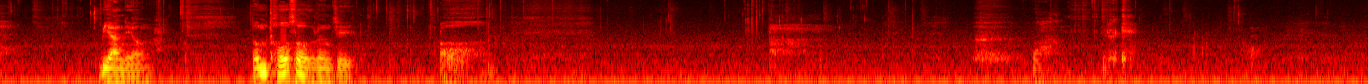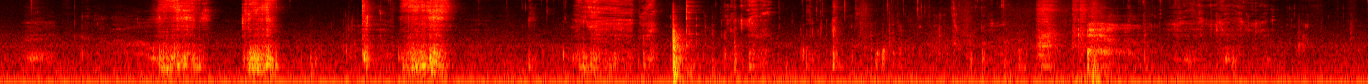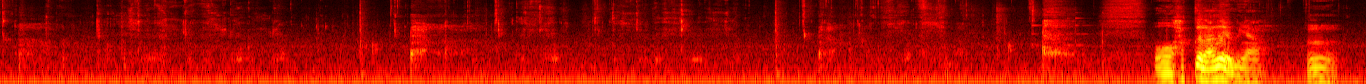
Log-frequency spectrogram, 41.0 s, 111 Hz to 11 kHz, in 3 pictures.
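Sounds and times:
chewing: 3.6s - 5.2s, 6.6s - 9.3s, 18.7s - 38.4s
loud slurping: 15.1s - 16.6s, 17.3s - 18.3s.

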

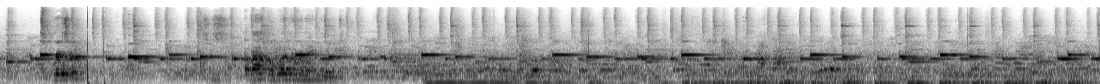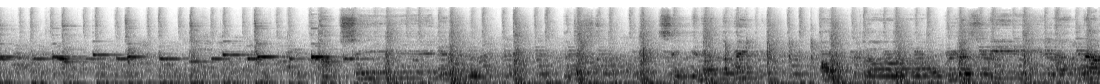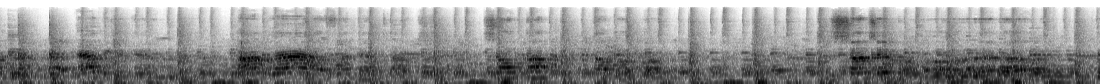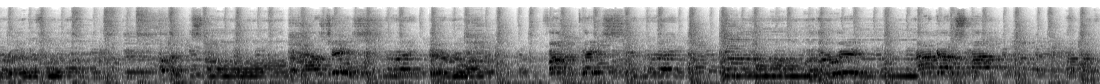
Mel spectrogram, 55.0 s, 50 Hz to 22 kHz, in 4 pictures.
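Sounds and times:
drums: 0.0s - 55.0s
swing band playing: 0.0s - 55.0s
upright bass: 2.4s - 55.0s
man singing: 17.6s - 36.3s, 37.3s - 55.0s
person singing long notes: 43.3s - 55.0s.

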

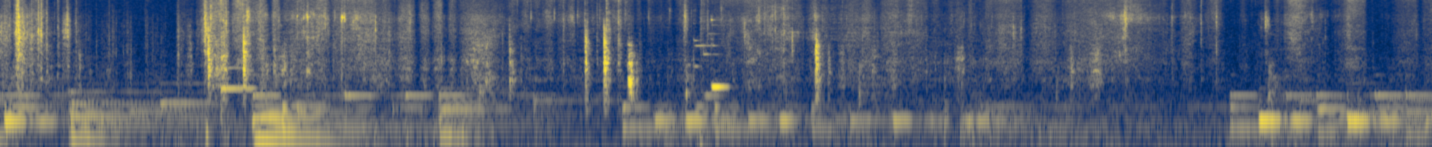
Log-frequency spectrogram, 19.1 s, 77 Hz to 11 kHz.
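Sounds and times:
hands rubbing wet tissue paper: 0.0s - 19.0s
soft background music: 0.0s - 19.0s.

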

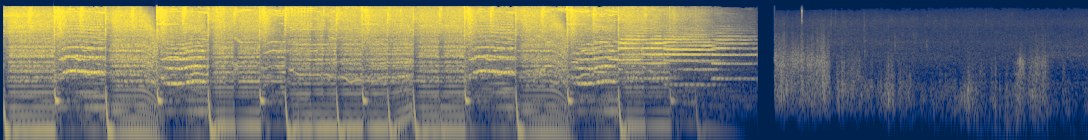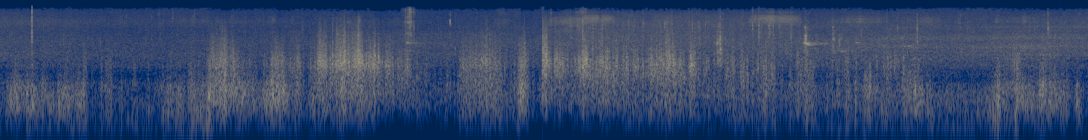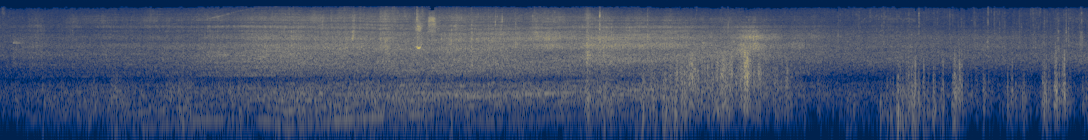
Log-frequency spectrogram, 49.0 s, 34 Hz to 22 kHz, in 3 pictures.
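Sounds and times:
street noise: 0.0s - 48.9s
wind on microphone: 11.6s - 48.9s
vehicle engine driving off: 33.6s - 44.5s.

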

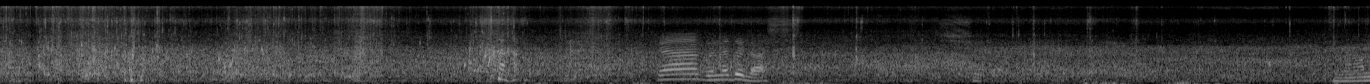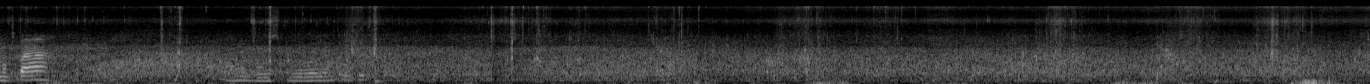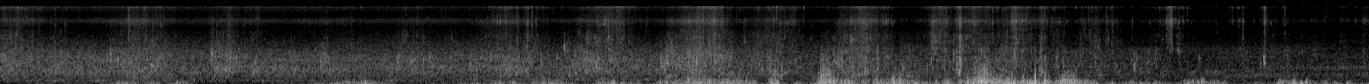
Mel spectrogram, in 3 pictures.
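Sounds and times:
river water flowing over rocks: 0.0s - 41.0s
wind buffeting on microphone: 26.6s - 27.2s, 30.6s - 31.4s, 32.1s - 41.0s.

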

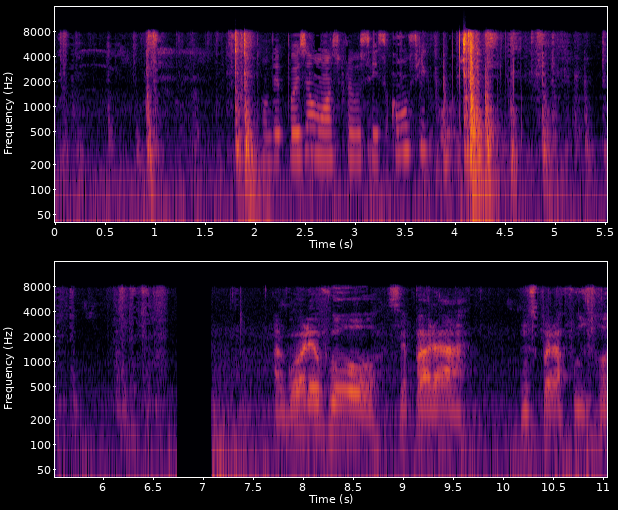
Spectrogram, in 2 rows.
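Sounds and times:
wooden board knocking and scraping: 3.7s - 6.7s.

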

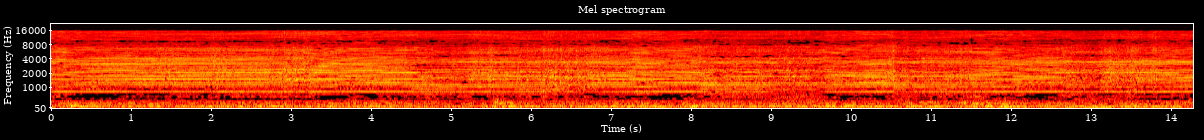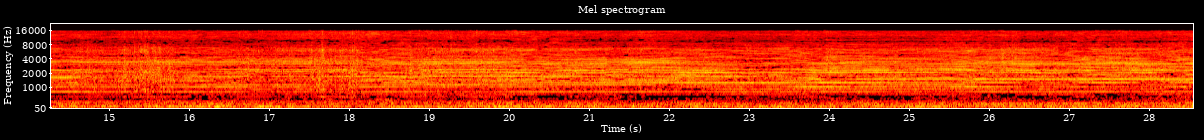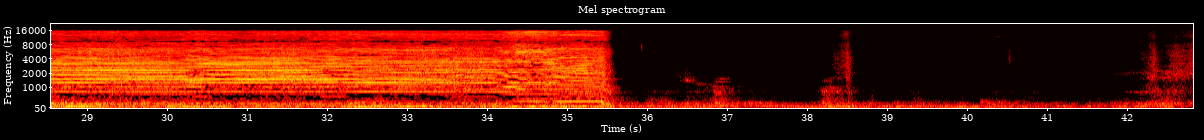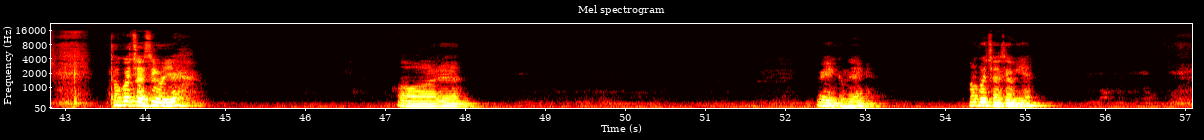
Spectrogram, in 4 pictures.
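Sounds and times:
electric beard trimmer buzzing: 0.0s - 35.6s.

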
